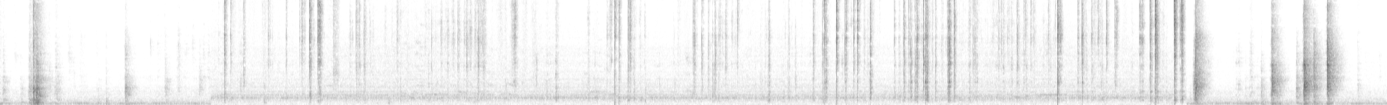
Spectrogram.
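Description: Screws and a screwdriver clicking and clinking against a metal target face and a wooden case as the large mounting screws are put back in and driven home. The clicks come irregularly throughout, with a loud cluster near the end.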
